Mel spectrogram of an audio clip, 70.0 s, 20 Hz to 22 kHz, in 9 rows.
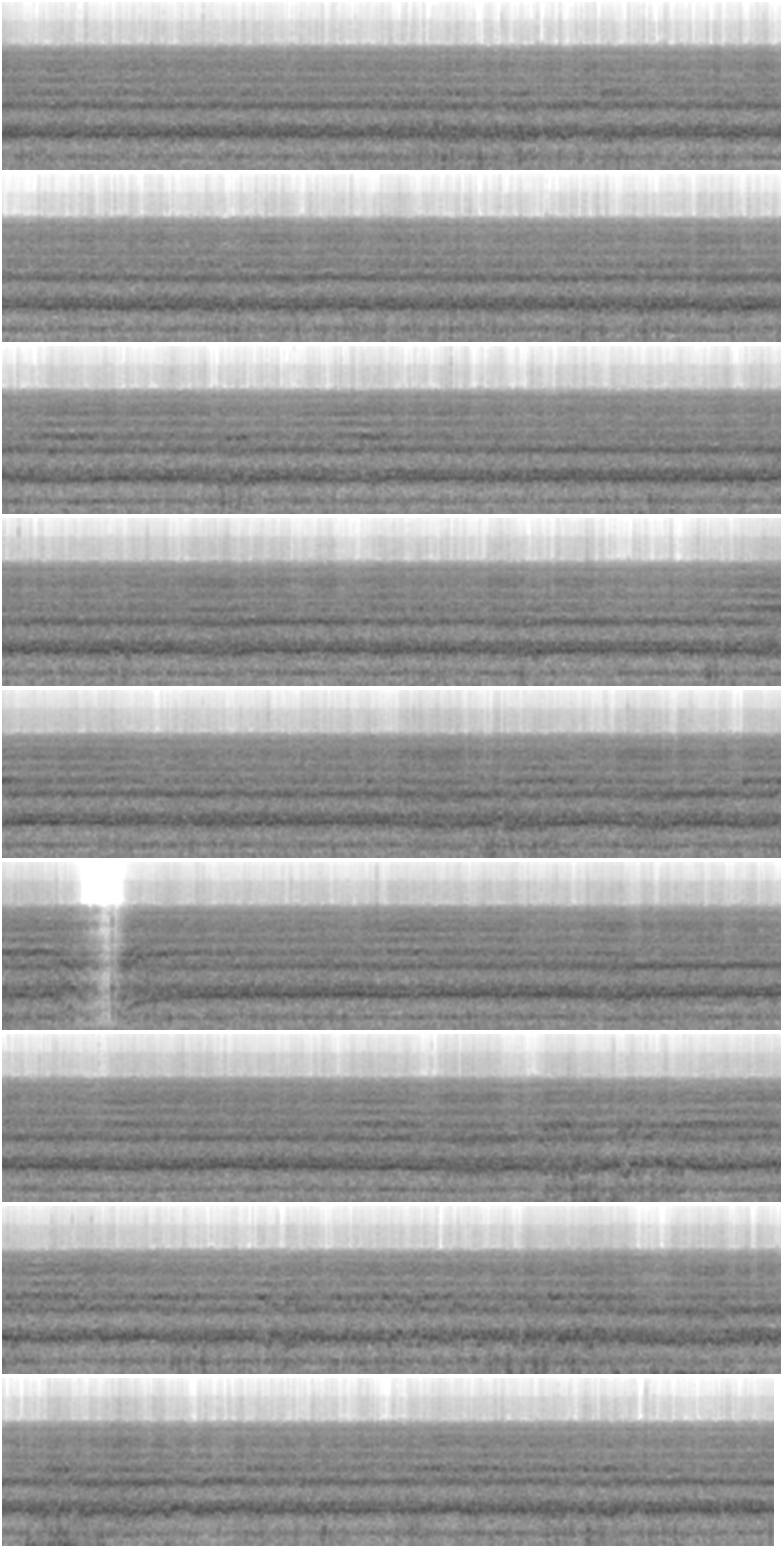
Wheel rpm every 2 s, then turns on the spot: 230, 230, 230, 230, 230, 230, 230, 230, 230, 230, 230, 230, 230, 230, 230, 220, 230, 230, 220, 200, 170, 230, 230, 230, 230, 220, 210, 210, 230, 220, 210, 220, 230, 230, 230.
none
